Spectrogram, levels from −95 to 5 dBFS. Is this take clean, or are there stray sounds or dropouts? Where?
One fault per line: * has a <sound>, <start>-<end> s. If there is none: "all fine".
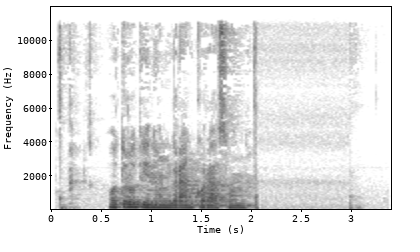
all fine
